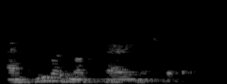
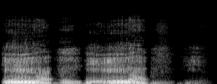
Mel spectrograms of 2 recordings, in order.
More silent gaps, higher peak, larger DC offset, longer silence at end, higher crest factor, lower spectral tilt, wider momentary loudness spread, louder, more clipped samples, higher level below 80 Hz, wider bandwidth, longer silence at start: neither; second, -30 dBFS vs 0 dBFS; neither; second, 0.4 s vs 0.6 s; about the same, 14 dB vs 12 dB; about the same, -8.5 dB/octave vs -9.5 dB/octave; about the same, 12 LU vs 14 LU; second, -44 LUFS vs -13 LUFS; neither; second, -78 dBFS vs -20 dBFS; second, 4 kHz vs 8.4 kHz; about the same, 0.05 s vs 0.05 s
